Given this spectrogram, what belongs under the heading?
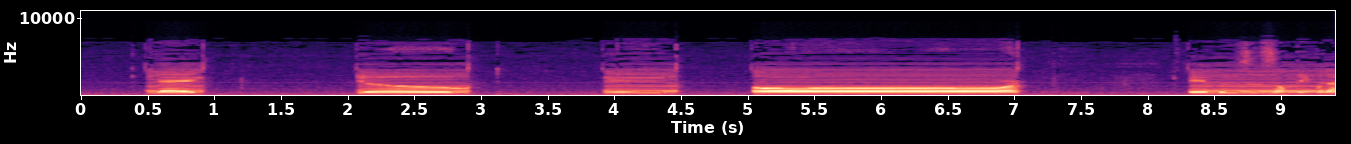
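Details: Adult electrolarynx user singing Happy Birthday: buzzy, flat-pitched mechanical voicing in short bursts at a low male pitch setting, with little pitch range.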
